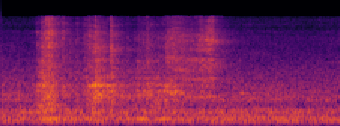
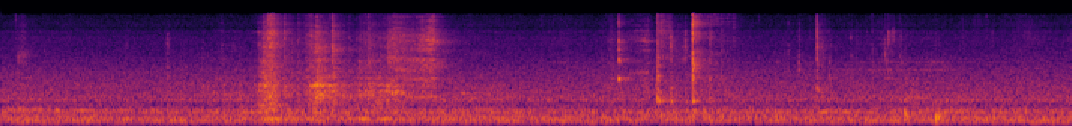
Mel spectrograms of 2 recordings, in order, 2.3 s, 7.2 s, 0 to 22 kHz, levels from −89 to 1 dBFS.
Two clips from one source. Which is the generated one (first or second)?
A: first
